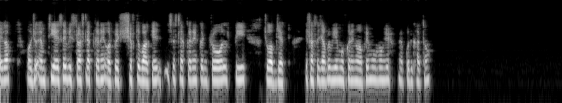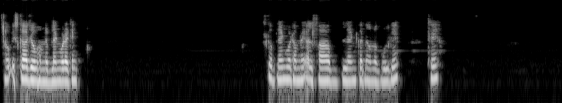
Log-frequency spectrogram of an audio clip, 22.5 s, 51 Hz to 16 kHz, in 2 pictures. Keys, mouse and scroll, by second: 2.8 shift+click, 5.1 ctrl+p, 5.8 a, 6.3-8.2 middle drag, 8.2 z, 8.2 click, 9.7 click, 14.9-20.1 drag, 20.1 middle click, 20.9-21.3 scroll up 1, 21.3 scroll down 1, 21.9-22.4 middle drag.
